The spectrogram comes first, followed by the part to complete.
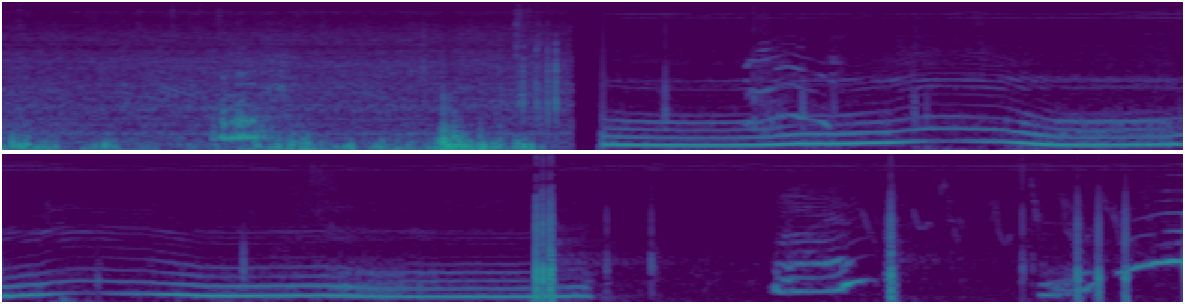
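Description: A cheetah gives a long, wavering, moaning yowl that rises and falls for about six seconds, then two short rising calls, after a burst of rough background noise.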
